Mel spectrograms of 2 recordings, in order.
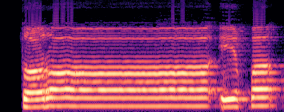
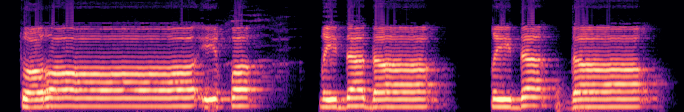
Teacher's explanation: تو کو بھی موٹا کریں گے اور را کو بھی موٹا کریں گے، اور الف کے اوپر بڑی مد ہے تو 3 سے 5 الف کی لمٹ میں اس کو کھینچیں گے.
